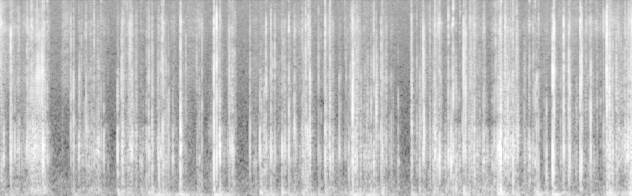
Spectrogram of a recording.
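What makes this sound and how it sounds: Long red nails tap, scratch and crinkle a small, soft, hollow green-yellow striped glossy vinyl zippered pouch. The result is a dense stream of quick, dry crinkling taps and scratchy rustles with a bright edge, broken by a few brief quiet gaps.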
